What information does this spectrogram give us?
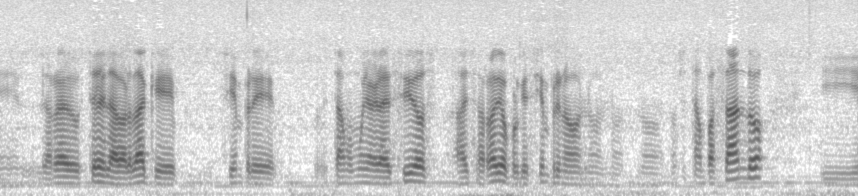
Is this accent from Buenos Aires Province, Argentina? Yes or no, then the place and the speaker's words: yes; Paso del Rey, Buenos Aires Province, Argentina; Somos de Paso del Rey.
